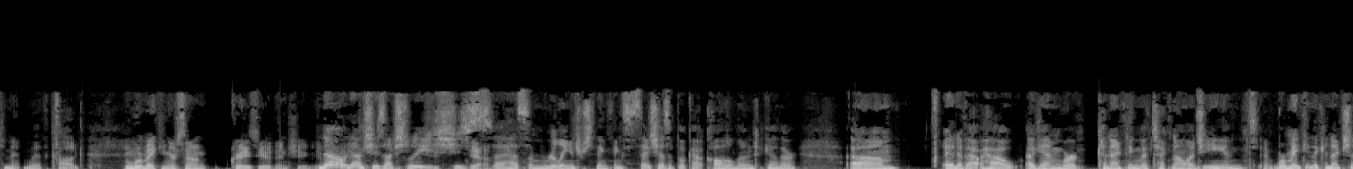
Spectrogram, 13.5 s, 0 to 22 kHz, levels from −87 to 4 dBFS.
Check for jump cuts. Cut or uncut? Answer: uncut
